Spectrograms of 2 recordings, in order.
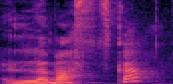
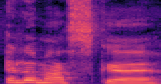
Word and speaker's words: Illamasqua: So moving on to the next product, this is the Hydra Veil by Illamasqua. I believe that's how you say it. I remember how to say it by thinking of a llama.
